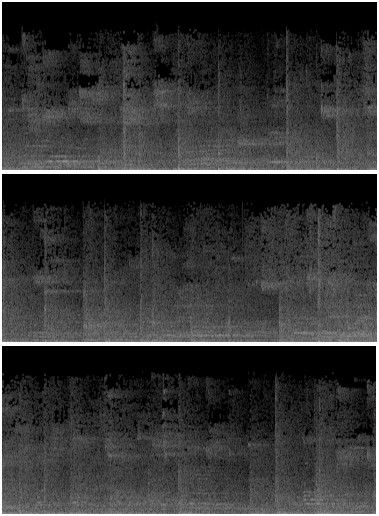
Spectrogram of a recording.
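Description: A basketball bounces on a hardwood floor, echoing in a large hall.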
